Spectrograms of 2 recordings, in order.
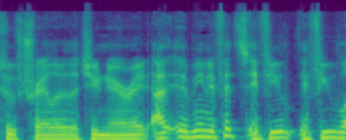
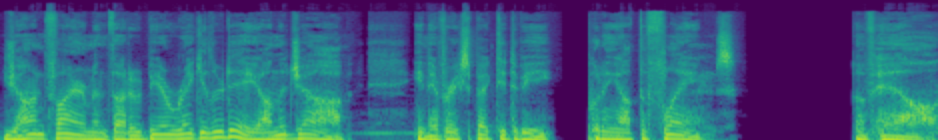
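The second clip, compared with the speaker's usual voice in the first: epic, dramatic movie-trailer narration voice; 2 semitones lower than usual. Narrating a story about john fireman, in a dramatic voice. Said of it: "Let's do it in dramatic voice".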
